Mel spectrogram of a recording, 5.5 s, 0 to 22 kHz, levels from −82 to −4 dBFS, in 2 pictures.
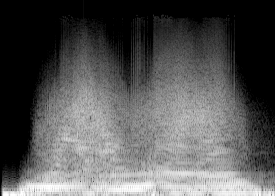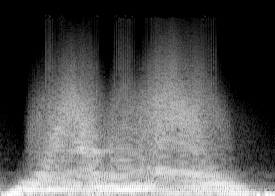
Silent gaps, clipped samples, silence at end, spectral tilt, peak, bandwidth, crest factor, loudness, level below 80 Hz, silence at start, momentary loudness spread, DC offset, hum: none; under 0.1%; 0 s; -7 dB/octave; 0 dBFS; 9.4 kHz; 10 dB; -11 LUFS; -16 dBFS; 0 s; 6 LU; under 0.1%; none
